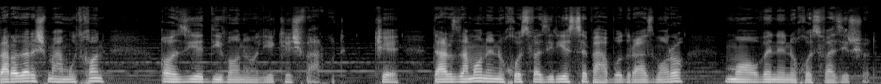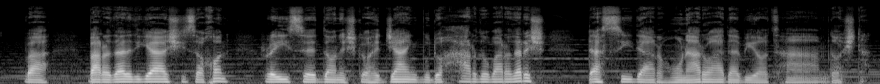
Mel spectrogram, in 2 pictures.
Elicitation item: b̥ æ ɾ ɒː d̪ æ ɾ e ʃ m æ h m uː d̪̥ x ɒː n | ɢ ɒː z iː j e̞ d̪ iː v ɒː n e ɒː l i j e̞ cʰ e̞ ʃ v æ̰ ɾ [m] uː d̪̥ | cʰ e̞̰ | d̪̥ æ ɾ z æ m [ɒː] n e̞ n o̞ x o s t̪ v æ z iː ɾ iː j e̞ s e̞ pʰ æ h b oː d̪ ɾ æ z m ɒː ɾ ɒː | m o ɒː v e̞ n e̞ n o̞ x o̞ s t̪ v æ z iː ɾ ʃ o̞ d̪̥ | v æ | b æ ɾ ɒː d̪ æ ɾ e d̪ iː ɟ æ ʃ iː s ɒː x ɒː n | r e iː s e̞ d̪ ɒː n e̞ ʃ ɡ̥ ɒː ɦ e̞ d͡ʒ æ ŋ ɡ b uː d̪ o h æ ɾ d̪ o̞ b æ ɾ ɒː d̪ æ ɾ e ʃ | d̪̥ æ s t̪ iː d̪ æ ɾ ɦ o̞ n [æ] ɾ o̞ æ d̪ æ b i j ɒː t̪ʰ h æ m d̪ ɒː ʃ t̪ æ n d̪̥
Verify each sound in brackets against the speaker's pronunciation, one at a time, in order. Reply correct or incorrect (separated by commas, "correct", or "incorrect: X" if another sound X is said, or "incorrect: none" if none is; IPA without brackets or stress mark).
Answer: incorrect: b, correct, correct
